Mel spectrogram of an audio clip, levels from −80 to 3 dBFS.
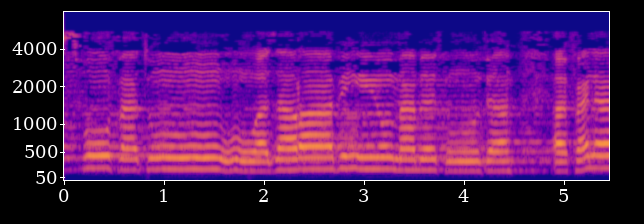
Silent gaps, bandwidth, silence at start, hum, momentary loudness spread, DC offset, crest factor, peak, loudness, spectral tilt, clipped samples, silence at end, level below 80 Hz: none; 5.8 kHz; 0 s; none; 6 LU; under 0.1%; 16 dB; -8 dBFS; -25 LUFS; -9 dB/octave; under 0.1%; 0 s; -86 dBFS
